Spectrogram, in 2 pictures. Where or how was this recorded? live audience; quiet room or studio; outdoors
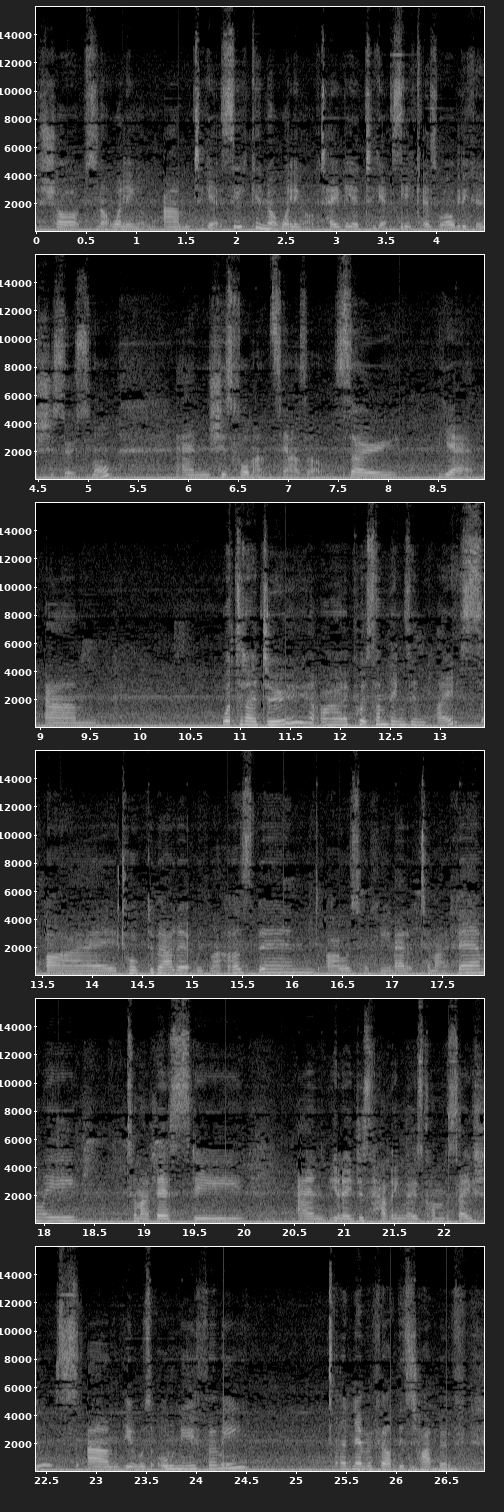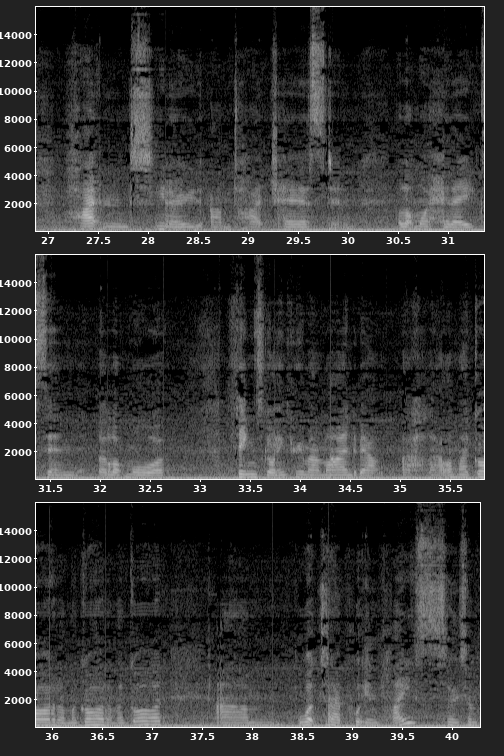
outdoors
